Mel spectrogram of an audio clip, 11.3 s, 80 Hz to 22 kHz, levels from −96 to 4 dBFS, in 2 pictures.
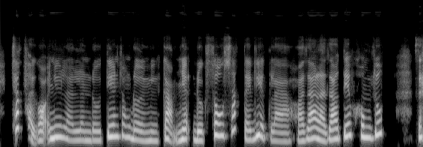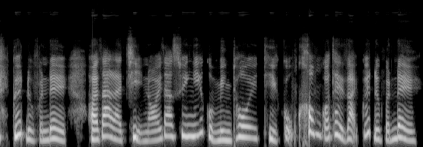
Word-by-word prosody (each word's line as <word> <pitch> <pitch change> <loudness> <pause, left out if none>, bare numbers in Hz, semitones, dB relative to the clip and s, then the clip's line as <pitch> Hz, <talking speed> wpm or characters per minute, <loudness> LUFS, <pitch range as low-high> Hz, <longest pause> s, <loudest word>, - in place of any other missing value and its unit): chắc - - +3
phải, - - -2
gọi 215 +2 0
như 280 +3 +5
là, 245 -5 -5
lần 215 0 -5
đầu 210 0 -5
tiên 295 +6 +2
trong 295 -3 -3
đời 220 -3 -2
mình 205 0 -5
cảm 255 - +1
nhận 235 +3 +2
được 210 -2 0
sâu 325 -1 +3
sắc 435 +10 -4
cái 225 -2 -4
việc 295 -5 +2
là 195 -2 -5
hóa 195 0 -2
ra 255 +3 +3
là 220 -4 +1
giao 235 +4 +2
tiếp 300 +5 +2
không 280 -4 +2
giúp 355 +4 +2 0.4
giải 280 0 +1
quyết 330 +4 +4
được 235 - -1
vấn 215 0 -3
đề. 245 -4 +2 0.3
Hóa 230 -1 +6
ra 305 +4 +3
là 235 -5 -1
chỉ 280 -1 +2
nói 205 +3 -5
ra 310 -1 0
suy 320 - +4
nghĩ 305 +4 +2
của 275 - 0
mình 215 -1 0
thôi 275 +1 +1
thì 245 -4 -1
cũng - - -3
không 370 -6 +2
có 255 -2 -1
thể 320 -4 +2
giải 250 +1 -2
quyết 375 +4 -2
được 235 -1 -2
vấn 215 +3 -3
đề. 250 -6 +2
250 Hz, 275 wpm, -22 LUFS, 215-300 Hz, 0.4 s, Hóa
